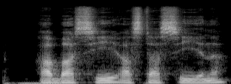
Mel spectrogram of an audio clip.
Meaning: definite plural of abasi-astasi
- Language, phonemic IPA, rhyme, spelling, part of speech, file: Norwegian Bokmål, /abaˈsiː.astaˈsiːənə/, -ənə, abasi-astasiene, noun, Nb-abasi-astasiene.ogg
